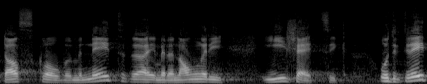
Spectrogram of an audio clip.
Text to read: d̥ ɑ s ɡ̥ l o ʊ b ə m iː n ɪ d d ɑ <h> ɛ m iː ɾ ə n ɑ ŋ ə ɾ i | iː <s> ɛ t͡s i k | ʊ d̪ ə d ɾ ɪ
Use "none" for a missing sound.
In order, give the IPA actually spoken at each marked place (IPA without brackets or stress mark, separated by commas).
h, ʃ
